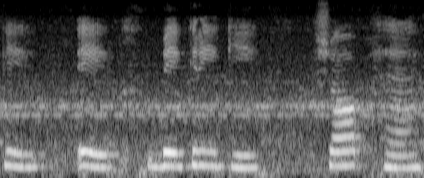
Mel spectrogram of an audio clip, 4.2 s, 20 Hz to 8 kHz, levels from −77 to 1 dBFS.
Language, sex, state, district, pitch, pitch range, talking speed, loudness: Hindi, female, Madhya Pradesh, Dhar, 215 Hz, 210-235 Hz, 85 wpm, -16 LUFS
